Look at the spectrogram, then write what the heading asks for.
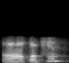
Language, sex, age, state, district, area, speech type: Assamese, female, 30-45, Assam, Morigaon, rural, conversation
